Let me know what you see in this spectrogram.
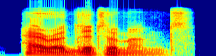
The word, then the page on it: hereditament: British English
